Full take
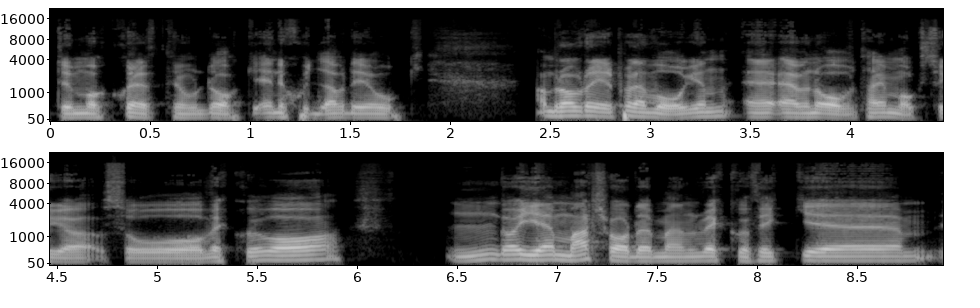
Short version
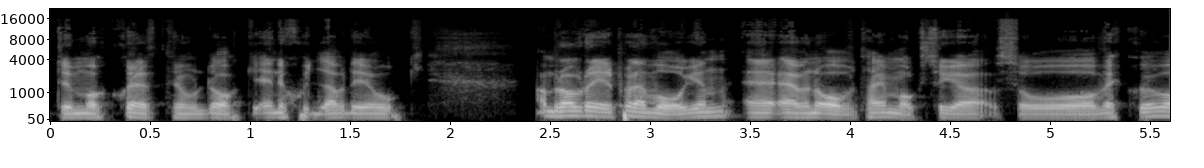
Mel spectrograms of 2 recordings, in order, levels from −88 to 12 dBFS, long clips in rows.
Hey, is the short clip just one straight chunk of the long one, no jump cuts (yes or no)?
yes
